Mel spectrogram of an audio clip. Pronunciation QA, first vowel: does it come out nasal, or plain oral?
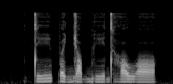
oral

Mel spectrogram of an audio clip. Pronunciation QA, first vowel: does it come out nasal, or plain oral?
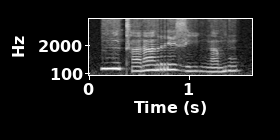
nasal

